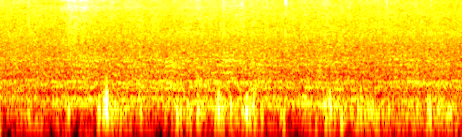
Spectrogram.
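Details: African honey bees massed on the ground after their swarm fell, searching for the queen; a low, steady hum of wingbeats with a few slightly louder buzzing flickers.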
